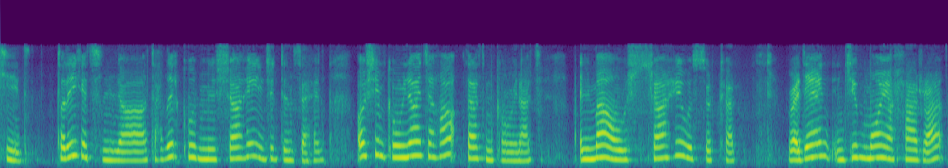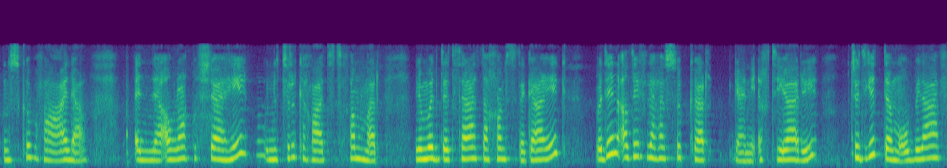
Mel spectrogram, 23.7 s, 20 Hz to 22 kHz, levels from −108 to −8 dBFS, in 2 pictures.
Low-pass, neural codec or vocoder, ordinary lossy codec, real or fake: 7.2 kHz; codec, 16 kHz, 8 kbps, FunCodec, trained on Chinese and English, 25 frames a second; none; fake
